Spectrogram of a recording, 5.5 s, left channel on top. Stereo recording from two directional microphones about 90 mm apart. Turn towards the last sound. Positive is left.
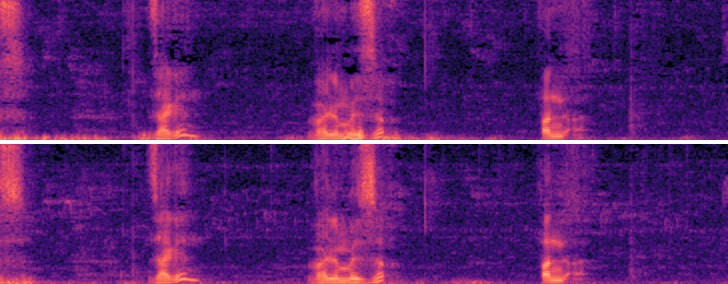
turn(degrees=0)  # may be behind; listen again after turning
